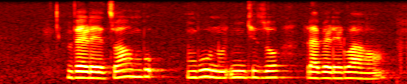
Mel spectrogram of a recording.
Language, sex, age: Venda, female, 33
